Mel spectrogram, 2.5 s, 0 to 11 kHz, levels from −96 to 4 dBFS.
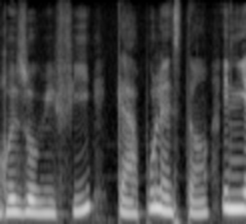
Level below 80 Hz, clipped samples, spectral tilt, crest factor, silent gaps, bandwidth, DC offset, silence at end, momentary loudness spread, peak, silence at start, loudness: -54 dBFS; under 0.1%; -7.5 dB/octave; 12 dB; none; 11 kHz; under 0.1%; 0 s; 9 LU; -10 dBFS; 0 s; -24 LUFS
